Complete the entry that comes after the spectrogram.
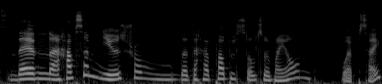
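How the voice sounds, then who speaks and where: With a non-native accent, a woman speaks at a fairly quick pace. Her voice is fairly high, and her intonation is lively. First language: not English. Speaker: gaming streamer. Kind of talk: casual live stream chat. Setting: live stream. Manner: halting, many fillers.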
